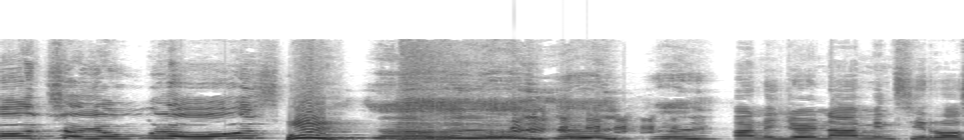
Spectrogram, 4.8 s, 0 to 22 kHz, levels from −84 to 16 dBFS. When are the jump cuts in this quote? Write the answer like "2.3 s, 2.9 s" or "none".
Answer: 3.7 s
